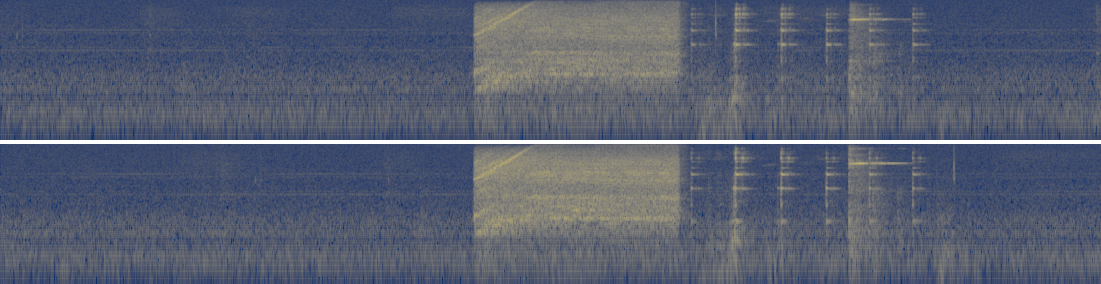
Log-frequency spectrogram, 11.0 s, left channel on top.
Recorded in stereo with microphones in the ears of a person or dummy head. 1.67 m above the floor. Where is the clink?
30° right (ahead or behind), 1.7 m.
